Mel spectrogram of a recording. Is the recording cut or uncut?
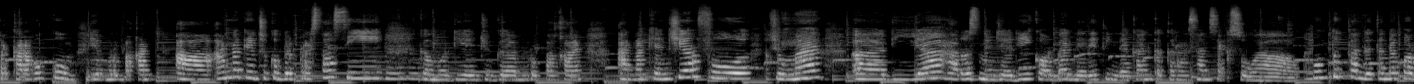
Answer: cut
